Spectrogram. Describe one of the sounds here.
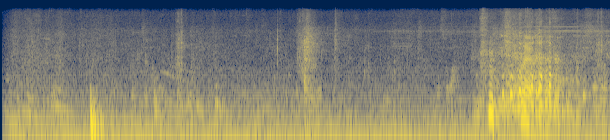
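Children and young people chatter on a stage.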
